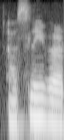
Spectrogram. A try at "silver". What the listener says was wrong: Instead of sliver, this is silver.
